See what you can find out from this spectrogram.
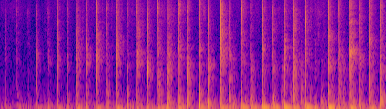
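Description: Hands pat and tap briskly over the whole body in a quick, steady stream of crisp slaps, roughly four or five per second, fairly loud, with no voices.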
